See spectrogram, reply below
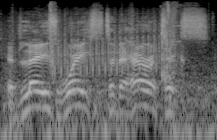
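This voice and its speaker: Higher-pitched zealous space soldier. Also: male voice, animated, a little slow, noisy background. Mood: stern scorn. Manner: severe, pious, formal. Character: zealous, scornful male space-soldier battle-brother. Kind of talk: video game cutscene acting.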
